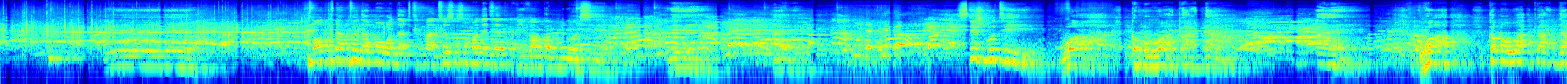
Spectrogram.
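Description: A band plays music along with the singing.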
